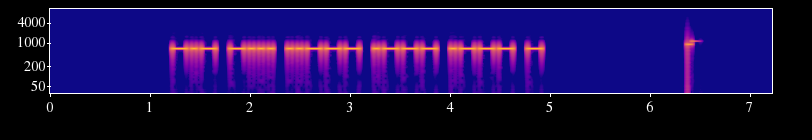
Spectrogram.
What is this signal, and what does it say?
Morse code, heard as a keyed tone, about 25 wpm, 700 Hz. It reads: KB2JJT
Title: USA Call Signs - 6 Characters - 2x Character Spacing - 25wpm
